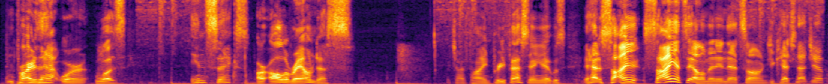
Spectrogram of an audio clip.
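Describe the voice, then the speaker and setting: A man's voice: fairly high pitch, moderate pace, faint music behind. A man hosting a community radio show with an easygoing, chuckling delivery in a radio studio. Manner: easygoing, chuckling, amused by his co-host. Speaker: radio DJ and host. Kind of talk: casual radio chat and announcements.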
